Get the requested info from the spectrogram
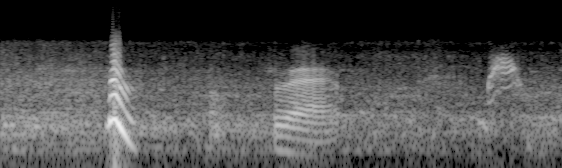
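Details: Puppy asking for a biscuit: a sharp high yelp that sweeps up and down near one second, a longer harsh whining cry around three seconds, then a short high whimper near five seconds over a low steady hum.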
